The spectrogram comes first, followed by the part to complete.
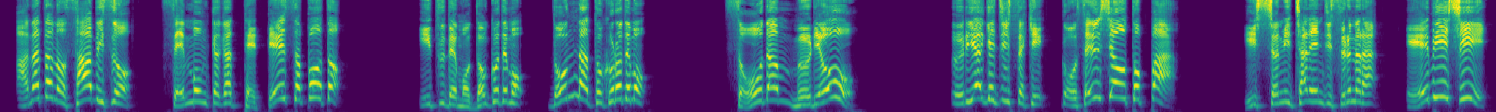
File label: narration man; 快活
